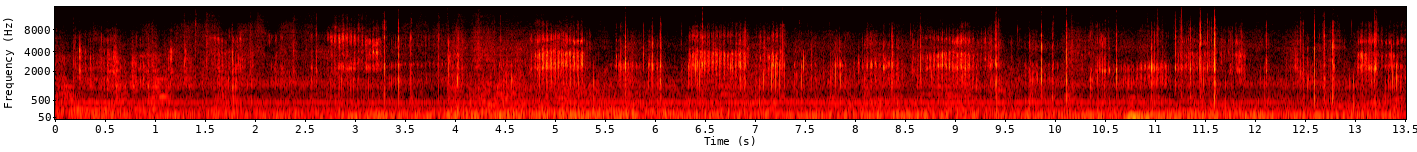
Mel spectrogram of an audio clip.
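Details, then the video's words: Cherry, a stray cat in Istanbul, purring loudly while she eats food just given to her; a steady low rumbling purr runs throughout under crunchy chewing clicks, with a faint constant hum in the background. "Cherry cat purrs loudly even while eating"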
